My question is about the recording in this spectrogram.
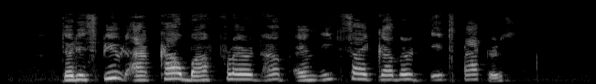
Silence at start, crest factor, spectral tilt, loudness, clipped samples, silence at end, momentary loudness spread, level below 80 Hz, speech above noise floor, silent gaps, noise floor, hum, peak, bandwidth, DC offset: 0.65 s; 16 dB; -5 dB/octave; -27 LUFS; under 0.1%; 0.95 s; 11 LU; -82 dBFS; 43 dB; none; -70 dBFS; none; -10 dBFS; 11.5 kHz; under 0.1%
